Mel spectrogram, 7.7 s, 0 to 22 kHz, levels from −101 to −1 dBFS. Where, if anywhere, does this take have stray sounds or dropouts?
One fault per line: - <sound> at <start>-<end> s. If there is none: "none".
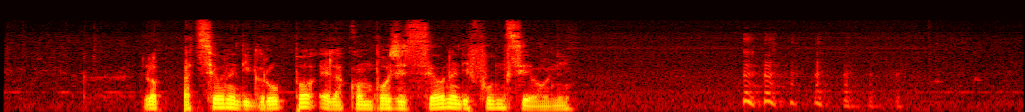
- dropout at 1.2-1.4 s
- laugh at 5.6-6.8 s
